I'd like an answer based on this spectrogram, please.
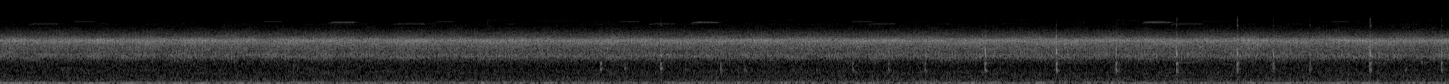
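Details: Many frogs calling together at a pond as water returns in the rainy season, having come out of dormancy or their burrows: a dense, steady, high shimmering chorus with scattered short clicks and pips throughout.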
